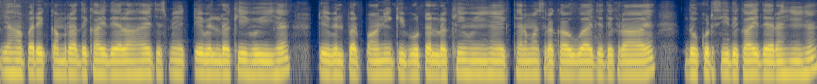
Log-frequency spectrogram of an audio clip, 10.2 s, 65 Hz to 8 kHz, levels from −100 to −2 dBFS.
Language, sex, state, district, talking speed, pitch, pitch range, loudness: Hindi, male, Uttar Pradesh, Deoria, 210 wpm, 125 Hz, 120-125 Hz, -15 LUFS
